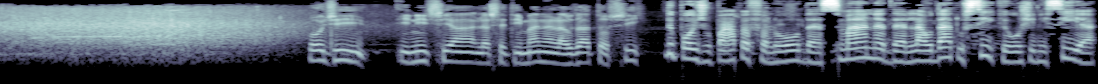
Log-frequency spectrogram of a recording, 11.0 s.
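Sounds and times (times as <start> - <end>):
large crowd applause: 0.0 - 4.2
speech: 3.1 - 10.9.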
